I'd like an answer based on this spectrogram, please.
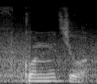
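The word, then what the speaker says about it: こんにちは: কন্নিচিওর বেলায় এটার উচ্চারণ ওয়া হবে, এবং পার্টিকেলের সাথেও পার্টিকেল যখন আপনি পার্টিকেল দেখবেন তখন দেখবেন আপনি হা না, এর উচ্চারণ হবে ওয়া।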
